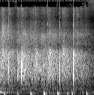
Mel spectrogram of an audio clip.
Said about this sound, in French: Donne-moi l'applaudissement.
